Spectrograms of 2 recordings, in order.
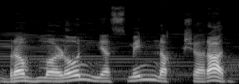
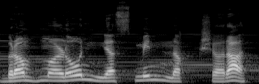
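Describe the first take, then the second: No difference in how they are said.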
